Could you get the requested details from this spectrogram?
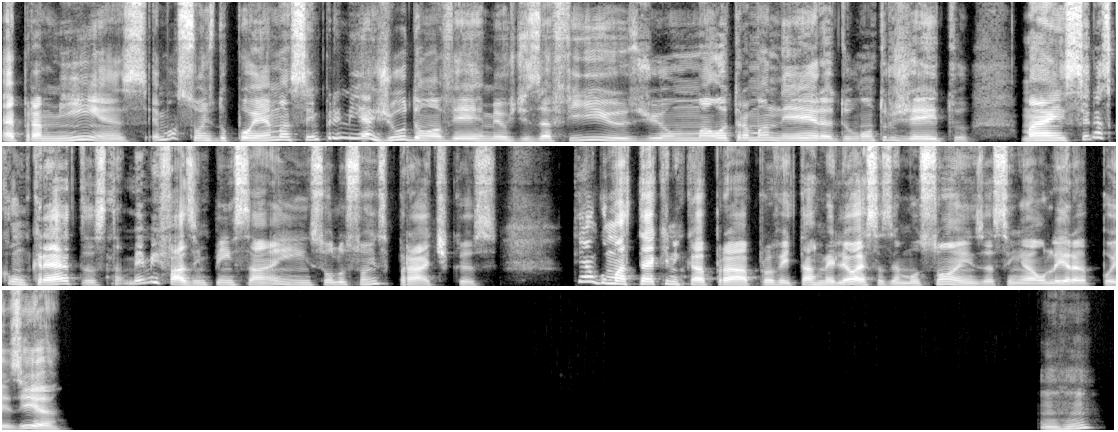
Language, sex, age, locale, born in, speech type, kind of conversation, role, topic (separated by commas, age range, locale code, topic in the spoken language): Portuguese, male, 30-34, pt-BR, Brazil, read, expert-assistant, asker, O que a leitura de poesia pode nos ensinar sobre lidar com mudanças e desafios pessoais?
